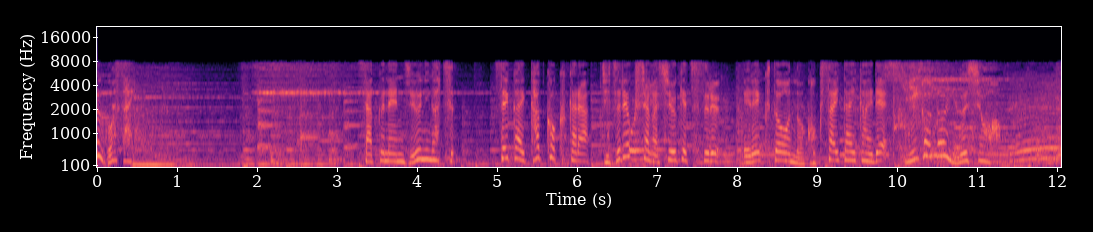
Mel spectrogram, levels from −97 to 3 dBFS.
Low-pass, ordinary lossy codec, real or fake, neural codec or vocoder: none; none; fake; codec, 16 kHz, 8 kbps, FunCodec, trained on Chinese and English, 25 frames a second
